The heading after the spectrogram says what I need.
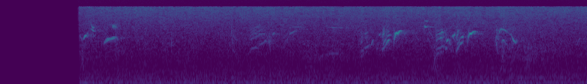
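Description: A goldfinch's bright, twittering song of quick high chirps and short slurred notes, over a steady low rumble of background noise.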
